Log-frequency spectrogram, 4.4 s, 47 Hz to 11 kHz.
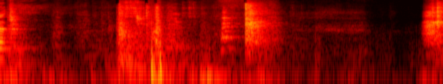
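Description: Steel door of a 1971 Plymouth Barracuda being unlatched and swung open, with a clunk about a second and a half in and a shorter rustling noise about a second later.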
